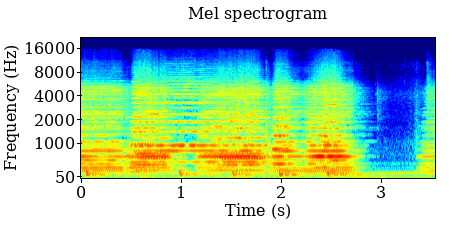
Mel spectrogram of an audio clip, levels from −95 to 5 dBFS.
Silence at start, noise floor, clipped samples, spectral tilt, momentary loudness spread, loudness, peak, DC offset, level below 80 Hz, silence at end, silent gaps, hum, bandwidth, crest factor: 0 s; -35 dBFS; under 0.1%; -5 dB/octave; 7 LU; -11 LUFS; 0 dBFS; under 0.1%; -40 dBFS; 0 s; none; none; 12 kHz; 12 dB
